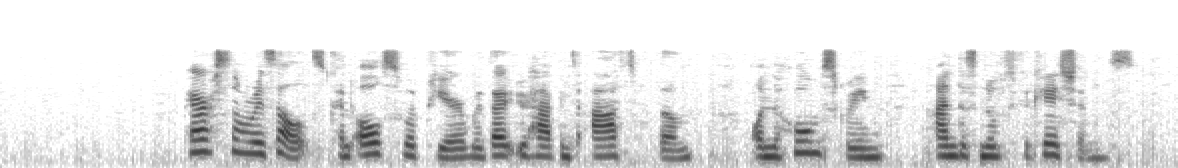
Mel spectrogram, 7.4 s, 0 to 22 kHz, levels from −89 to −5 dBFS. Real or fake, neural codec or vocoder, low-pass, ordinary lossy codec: real; none; 7.2 kHz; none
